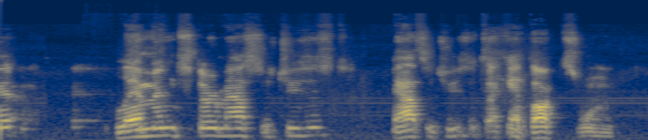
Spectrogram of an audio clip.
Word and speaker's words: Leominster: huge there I stand correct Omar says it's Leominster is that how you say it Leominster Massachusetts Massachusetts I can't talk this woman Leominster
